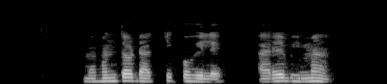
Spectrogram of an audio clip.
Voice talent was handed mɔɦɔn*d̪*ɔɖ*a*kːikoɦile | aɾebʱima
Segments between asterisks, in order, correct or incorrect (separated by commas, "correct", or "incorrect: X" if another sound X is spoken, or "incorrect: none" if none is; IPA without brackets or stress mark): incorrect: t̪, correct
